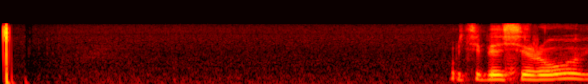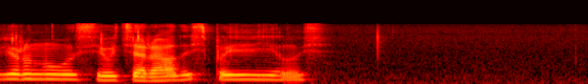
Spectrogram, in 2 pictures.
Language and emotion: Russian, positive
